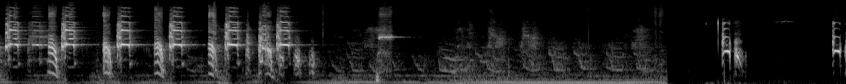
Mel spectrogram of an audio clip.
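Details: Teetar, or partridge, giving harsh, rasping stacked calls in a quick rhythmic burst. They fade into softer, buzzier repeated notes over a steady low hum, then a short silence and a few more scattered calls.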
